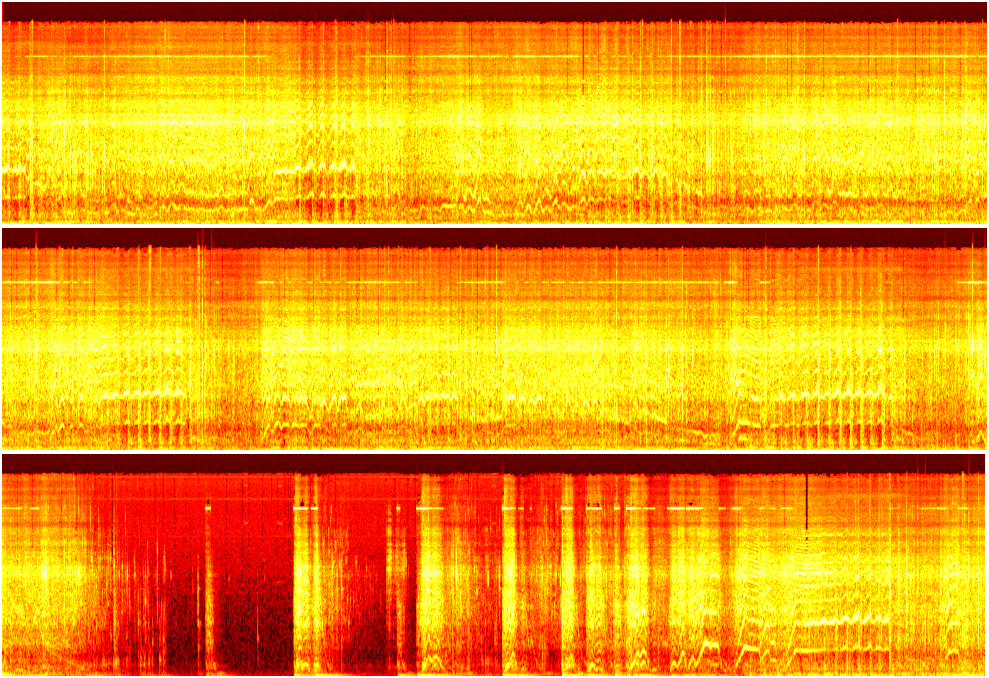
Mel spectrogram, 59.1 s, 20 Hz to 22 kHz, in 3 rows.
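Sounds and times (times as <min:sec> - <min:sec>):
motor whine: 0:00.0 - 0:42.0, 0:43.3 - 0:46.4, 0:47.1 - 0:59.0
water rushing against hull: 0:00.0 - 0:59.0
water splashing and gurgling: 0:00.0 - 0:59.0.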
